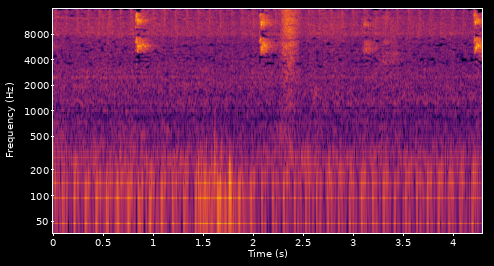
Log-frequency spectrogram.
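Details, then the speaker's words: Honda Vario scooter that died on sudden acceleration, fixed by cleaning the air filter: steady low putter with a brief rev, smooth, no stumbling or dying on throttle; no longer stalls when blipped. "But for now it can be used again because when we are spontaneous it doesn't turn on anymore."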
